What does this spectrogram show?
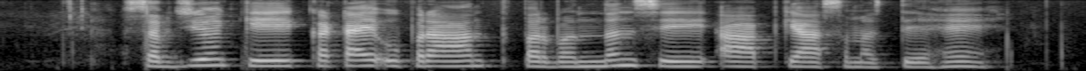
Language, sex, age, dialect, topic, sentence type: Hindi, female, 25-30, Hindustani Malvi Khadi Boli, agriculture, question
